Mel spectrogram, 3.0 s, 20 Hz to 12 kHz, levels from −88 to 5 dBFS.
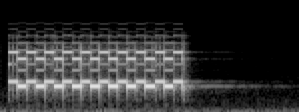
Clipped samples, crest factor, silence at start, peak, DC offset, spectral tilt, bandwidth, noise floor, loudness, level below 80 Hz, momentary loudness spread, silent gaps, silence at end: under 0.1%; 12 dB; 0.05 s; 0 dBFS; under 0.1%; -2.5 dB/octave; 4.7 kHz; -56 dBFS; -9 LUFS; -56 dBFS; 4 LU; none; 1.15 s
